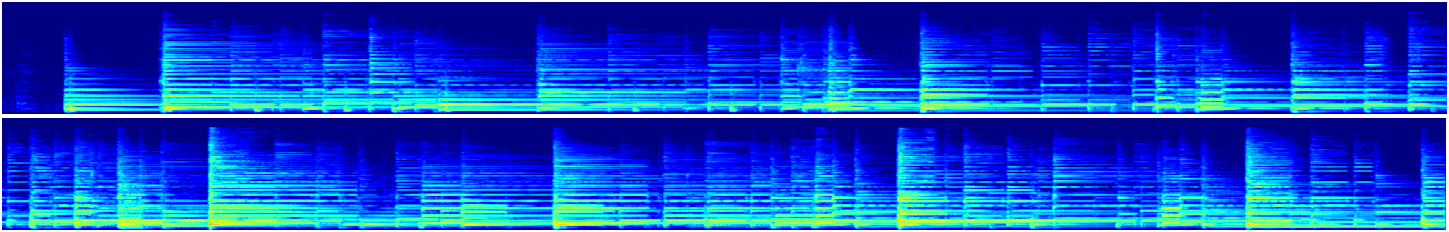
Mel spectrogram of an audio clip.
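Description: Acoustic guitar intro: chords struck every second or two and left ringing, with notes picked between them, starting about a second in.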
